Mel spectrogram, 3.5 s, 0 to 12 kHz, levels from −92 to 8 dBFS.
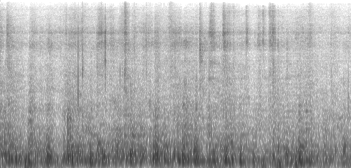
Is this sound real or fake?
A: fake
